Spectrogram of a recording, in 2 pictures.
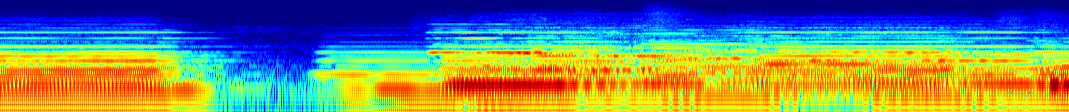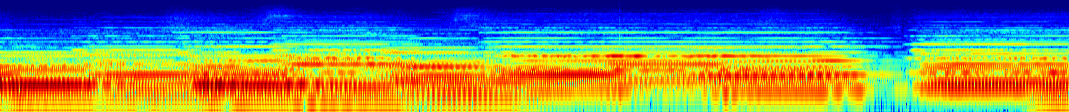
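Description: Church organ playing a slow run of sustained chords with a moving bass line. The sound drops away briefly about a second in, then the next phrase begins; there is a second short break near the end.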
